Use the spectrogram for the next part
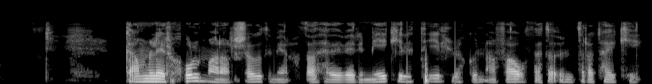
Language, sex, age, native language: Icelandic, male, 40-49, Icelandic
